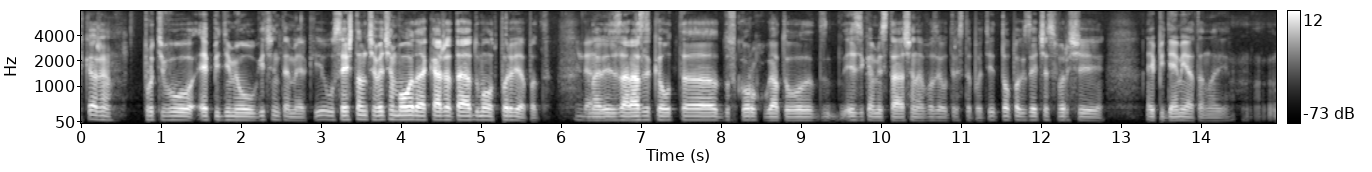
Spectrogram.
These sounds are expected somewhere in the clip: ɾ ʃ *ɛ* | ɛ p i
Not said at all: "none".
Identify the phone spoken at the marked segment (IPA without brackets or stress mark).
i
